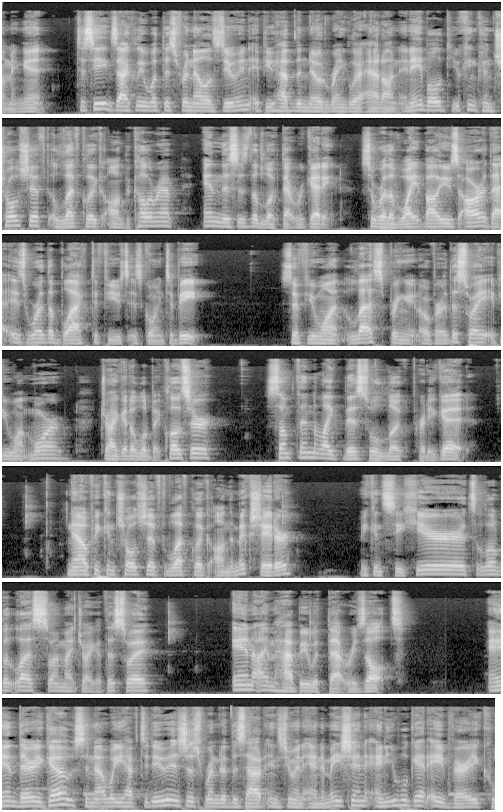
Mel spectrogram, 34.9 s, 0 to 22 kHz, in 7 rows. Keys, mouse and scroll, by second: 5.5 ctrl+shift+click, 7.5-10.6 middle drag, 10.6 click, 12.4-15.4 drag, 17.0-20.1 drag, 20.1 scroll down 1, 20.1-21.4 middle drag, 21.4 ctrl+shift+drag, 22.9 middle drag, 23.1 scroll up 2, 25.0-26.6 drag, 26.6-27.8 middle drag, 27.8 scroll down 1, 28.0-29.4 middle drag, 29.4 scroll down 5.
